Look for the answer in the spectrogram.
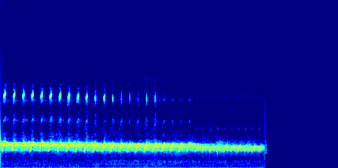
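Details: Canary song fragment: a fast, even high trill of pulsed notes, slightly falling in pitch, lasting under two seconds before stopping abruptly into silence.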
